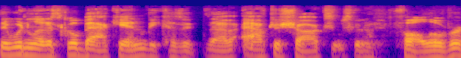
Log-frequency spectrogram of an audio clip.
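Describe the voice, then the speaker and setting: A man with a Canadian accent talks at a very fast pace with fairly even intonation. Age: 60s. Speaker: cancer survivor and swimmer. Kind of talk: interview. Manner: halting.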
